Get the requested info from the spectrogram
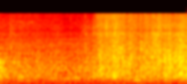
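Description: Rustling and handling noise as bags and their contents are rummaged through, louder in the second half.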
